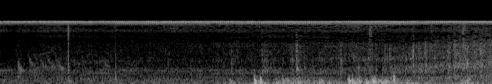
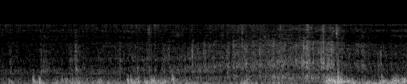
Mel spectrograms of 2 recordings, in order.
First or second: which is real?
first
